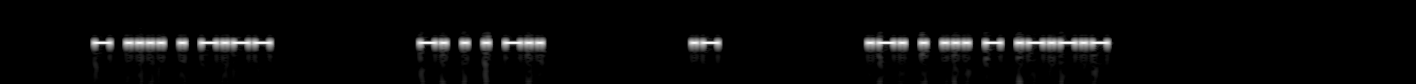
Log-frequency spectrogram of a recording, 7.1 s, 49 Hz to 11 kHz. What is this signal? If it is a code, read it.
Morse code, heard as a keyed tone, about 46 wpm, 700 Hz. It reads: THEY NEED A REST.
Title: 4x Word-Spacing - Sentences from Top 500 Words - 45wpm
